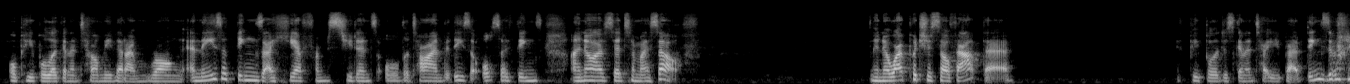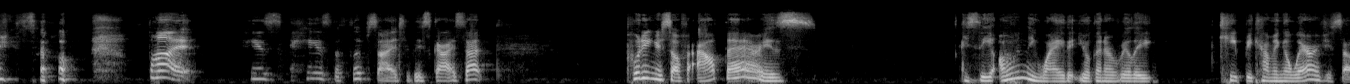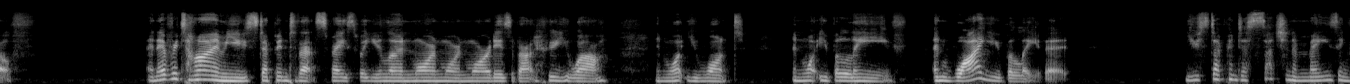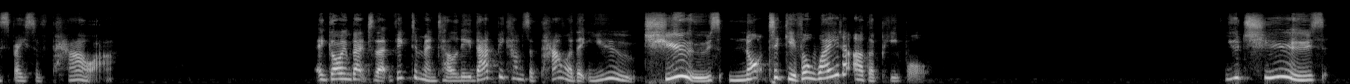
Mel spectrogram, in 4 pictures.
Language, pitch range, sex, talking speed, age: English, 140-200 Hz, female, 165 wpm, 20-39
